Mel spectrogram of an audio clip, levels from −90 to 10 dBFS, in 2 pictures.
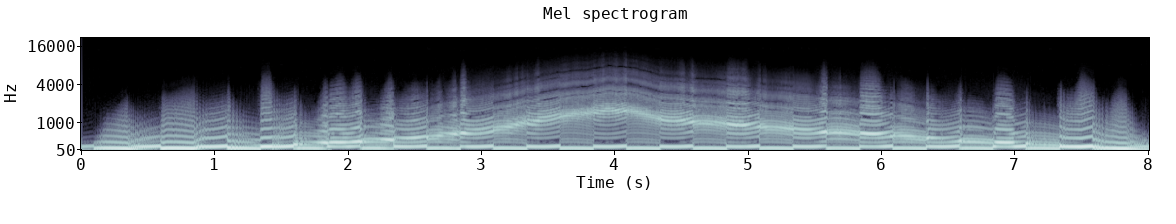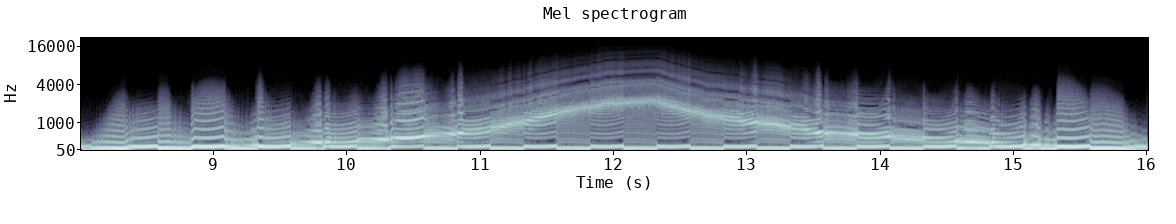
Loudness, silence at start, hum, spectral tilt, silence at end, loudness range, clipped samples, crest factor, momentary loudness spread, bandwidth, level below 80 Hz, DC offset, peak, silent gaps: -8 LUFS; 0 s; none; -10 dB/octave; 0 s; 3 LU; under 0.1%; 6 dB; 4 LU; 5.4 kHz; -28 dBFS; under 0.1%; 0 dBFS; none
